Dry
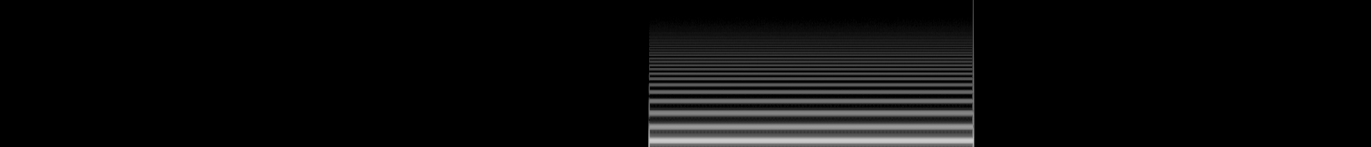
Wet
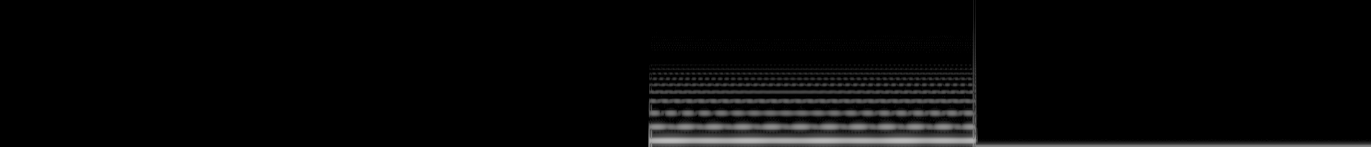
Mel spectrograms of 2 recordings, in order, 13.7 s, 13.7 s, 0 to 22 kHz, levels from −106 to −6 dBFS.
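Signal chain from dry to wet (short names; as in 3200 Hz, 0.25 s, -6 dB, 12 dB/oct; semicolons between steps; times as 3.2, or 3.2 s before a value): backlash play -45.5 dBFS; detuned doubles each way 11 cents; gain -6 dB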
